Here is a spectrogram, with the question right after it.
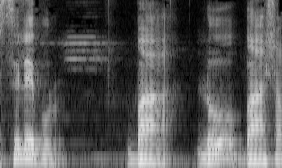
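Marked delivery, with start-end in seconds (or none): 1.4-2.8 বা, লো, বাসা said as separate beats; syllable by syllable. Shown as a demonstration. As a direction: pause between the syllables of "বা লো বাসা". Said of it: "শব্দটিকে ভাঙলে চারটা অক্ষর".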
